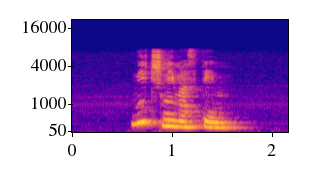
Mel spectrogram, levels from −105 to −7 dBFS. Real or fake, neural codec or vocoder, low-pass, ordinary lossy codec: real; none; none; none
